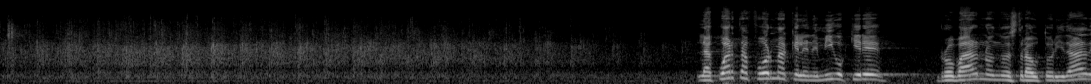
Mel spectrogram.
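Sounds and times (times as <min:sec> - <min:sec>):
loud applause from audience: 0:00.0 - 0:07.0
speech: 0:07.0 - 0:10.9.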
